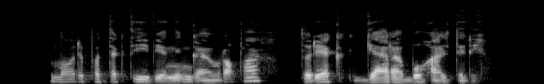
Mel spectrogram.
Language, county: Lithuanian, Marijampolė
